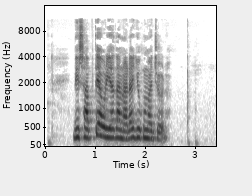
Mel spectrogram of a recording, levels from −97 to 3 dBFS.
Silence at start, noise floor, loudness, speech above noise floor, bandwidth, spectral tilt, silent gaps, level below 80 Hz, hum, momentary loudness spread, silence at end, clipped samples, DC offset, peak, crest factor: 0.55 s; -57 dBFS; -19 LUFS; 38 dB; 11.5 kHz; -4 dB/octave; none; -62 dBFS; none; 13 LU; 1 s; under 0.1%; under 0.1%; -4 dBFS; 18 dB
